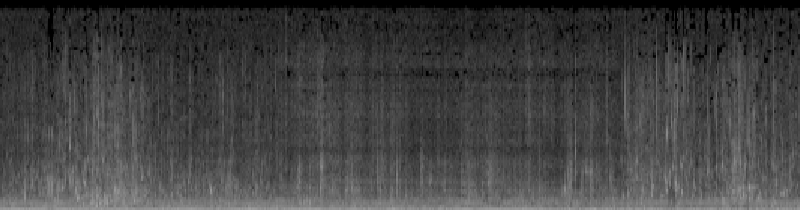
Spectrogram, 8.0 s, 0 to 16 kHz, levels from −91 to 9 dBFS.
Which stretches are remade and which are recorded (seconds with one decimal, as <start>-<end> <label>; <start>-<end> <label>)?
0.0-2.8 recorded; 2.8-6.2 remade; 6.2-8.0 recorded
